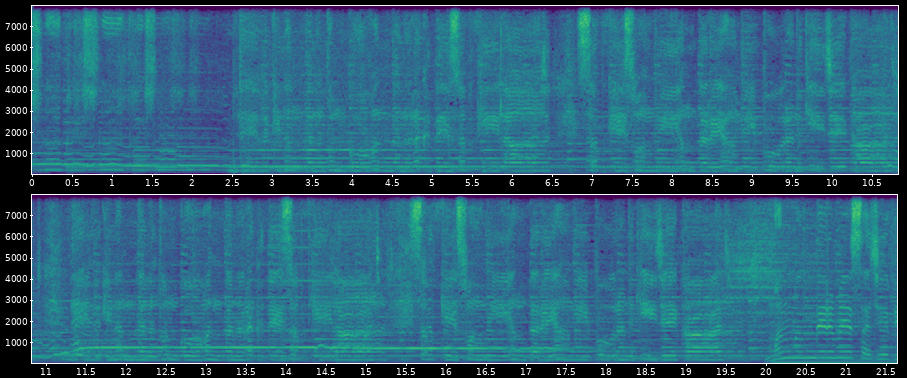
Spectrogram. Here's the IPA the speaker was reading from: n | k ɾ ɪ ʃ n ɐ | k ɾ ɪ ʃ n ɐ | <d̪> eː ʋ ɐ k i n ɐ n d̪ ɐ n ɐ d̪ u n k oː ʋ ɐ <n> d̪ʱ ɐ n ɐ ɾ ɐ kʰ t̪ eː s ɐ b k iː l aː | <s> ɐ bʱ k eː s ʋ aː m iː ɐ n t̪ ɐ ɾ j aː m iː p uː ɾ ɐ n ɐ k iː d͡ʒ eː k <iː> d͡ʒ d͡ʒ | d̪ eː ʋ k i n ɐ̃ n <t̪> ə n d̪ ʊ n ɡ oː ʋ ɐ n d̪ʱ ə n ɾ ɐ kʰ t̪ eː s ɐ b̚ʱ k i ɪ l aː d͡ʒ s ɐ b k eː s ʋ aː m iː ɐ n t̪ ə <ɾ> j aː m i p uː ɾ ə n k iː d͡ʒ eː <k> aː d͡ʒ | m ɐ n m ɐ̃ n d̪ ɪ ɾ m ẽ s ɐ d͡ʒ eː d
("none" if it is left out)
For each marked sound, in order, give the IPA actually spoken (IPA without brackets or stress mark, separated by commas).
d̪, n, s, aː, d̪, ɾ, k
